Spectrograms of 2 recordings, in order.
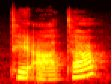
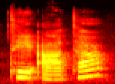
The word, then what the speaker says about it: Theater: Now the last letter combination, TH, TH, which is simply pronounced like a T. Here we have the example of the word Theater, Theater, which means theater.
